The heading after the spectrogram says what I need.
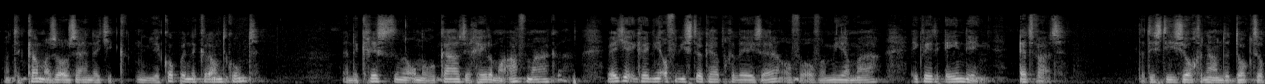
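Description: A man in his forties preaching a sermon, nearly hoarse, swinging from hushed talk to loud bursts. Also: fairly low pitch, normal speed. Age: 40s. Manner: animated, swings from hushed to shouting.

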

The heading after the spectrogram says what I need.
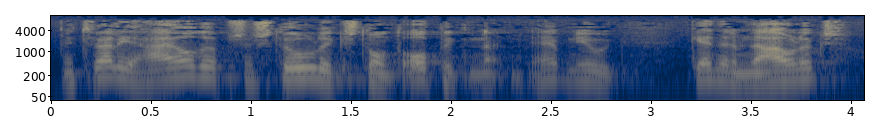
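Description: Older male pastor with a husky voice, chatty storytelling sermon, dull lo-fi recording. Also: fairly high pitch, a little fast, darkish tone. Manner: conversational storytelling with fillers and questions to the audience. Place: before a live audience.

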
